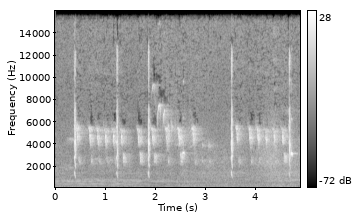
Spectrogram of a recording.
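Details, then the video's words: White-headed munia calling: a run of short, high, thin notes strung close together in two bursts, with sharp dry clicks dropping in every half second or so over a low background hum. "WHITE HEADED MUNIA SOUND EFFECT"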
